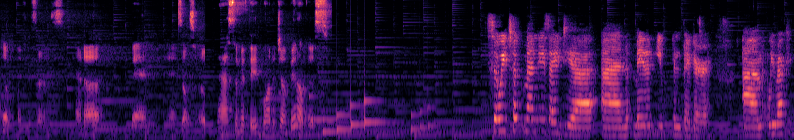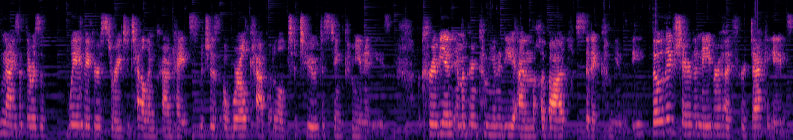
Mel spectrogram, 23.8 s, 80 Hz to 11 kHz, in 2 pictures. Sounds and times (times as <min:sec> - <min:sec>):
Speech: 0:00.0 - 0:05.0, 0:07.4 - 0:17.6, 0:18.2 - 0:23.7
Music: 0:00.0 - 0:23.8.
